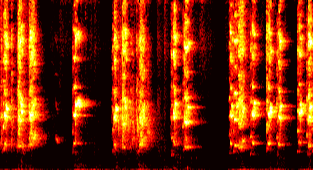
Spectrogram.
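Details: Lovebird chicks giving harsh, raspy, hissing begging calls in short broadband bursts of about half a second, repeated in irregular clusters with brief silent gaps between them.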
